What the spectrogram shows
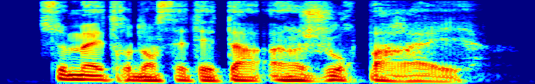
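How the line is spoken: Grumbled. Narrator (French): grogna à ses côtés

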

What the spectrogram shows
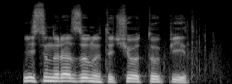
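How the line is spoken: Laughing. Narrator (Russian): Засмеялся второй из незнакомцев

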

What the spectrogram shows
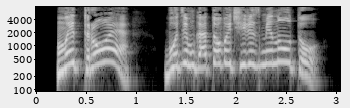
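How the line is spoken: Shouting. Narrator (Russian): крикнула Эмми

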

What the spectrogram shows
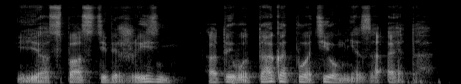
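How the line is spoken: Growling. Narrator (Russian): прорычал он

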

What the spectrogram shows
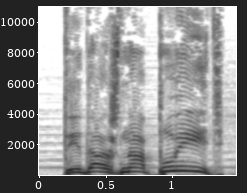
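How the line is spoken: Shouted. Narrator (Russian): крикнул я

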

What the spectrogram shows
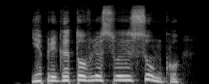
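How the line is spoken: Hurried. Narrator (Russian): торопливо сказал Стинни

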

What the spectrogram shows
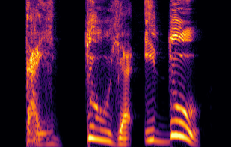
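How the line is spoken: Irritated snap. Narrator (Russian): раздраженно бросила Ольга

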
